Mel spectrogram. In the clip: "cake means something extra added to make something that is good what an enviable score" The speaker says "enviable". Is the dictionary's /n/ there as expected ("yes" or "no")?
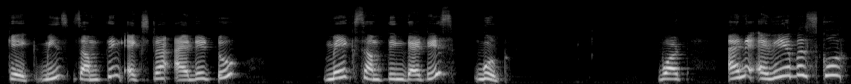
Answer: no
